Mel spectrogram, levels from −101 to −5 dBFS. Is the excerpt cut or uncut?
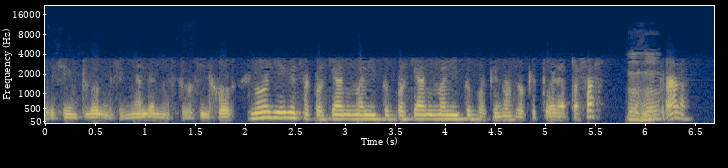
cut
